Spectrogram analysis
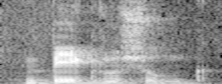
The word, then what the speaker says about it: Begrüßung: बेग्रूस दी बेग्रूसंग।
